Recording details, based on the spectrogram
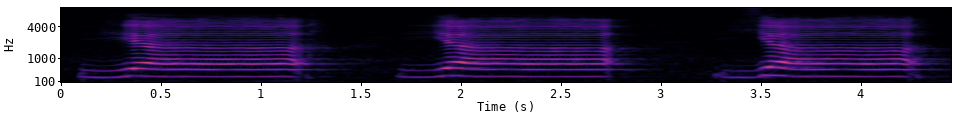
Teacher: یا، زبان کے بیچ کے حصے سے ادا ہوتا ہے. یا یا یا، زبان کے بیچ کے حصے سے یا ادا ہوتا ہے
